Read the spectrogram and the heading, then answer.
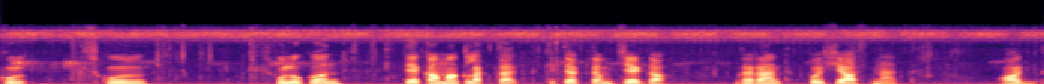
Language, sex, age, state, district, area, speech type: Goan Konkani, male, 18-30, Goa, Salcete, rural, spontaneous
